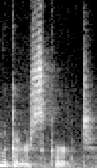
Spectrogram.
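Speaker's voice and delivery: soft, hushed; whispered aside. Real, not acted. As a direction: point it out under your breath. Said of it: "aside to the child".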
